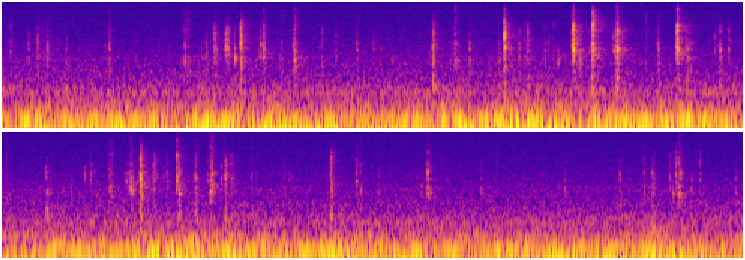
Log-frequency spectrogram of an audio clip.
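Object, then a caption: Plastic computer keyboard. Two hands type with their fingertips on a vintage beige plastic full-size Fujitsu Siemens computer keyboard, producing a steady run of quick, bright, short key clicks. A constant low hum sits underneath the whole clip.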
